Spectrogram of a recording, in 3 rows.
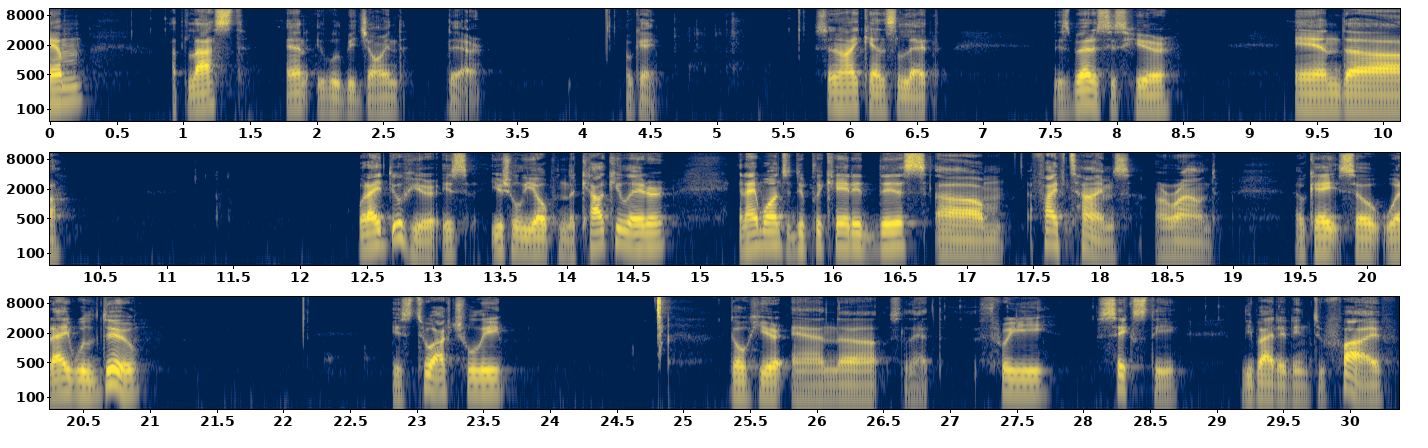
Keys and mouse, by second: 0.6 click, 1.8 a, 3.6 middle click, 4.8 ctrl+Tab, 5.5 click, 6.0 ctrl+click, 8.6 middle click, 12.8 click, 26.9 click.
